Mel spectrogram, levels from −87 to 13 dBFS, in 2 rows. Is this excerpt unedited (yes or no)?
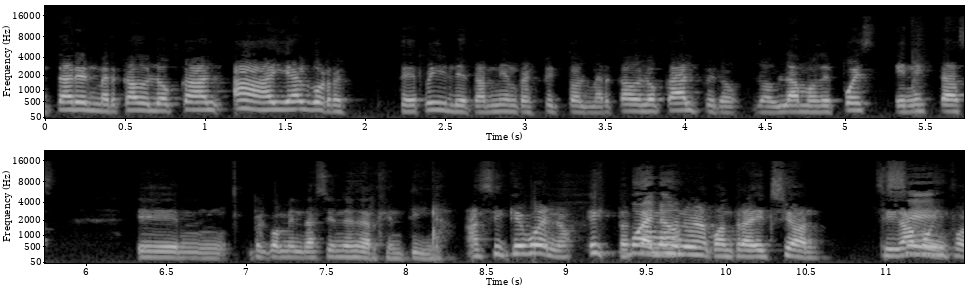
yes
